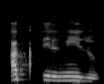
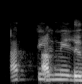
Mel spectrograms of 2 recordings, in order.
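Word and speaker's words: التلميذ: ঠিক এইভাবে লিখেছি, কিন্তু যখন উচ্চারণ করব তখন কেমন জানি এই লামটা উচ্চারণ হয় না। আত তিলমিজু কি হয়েছে? আত তিলমিজু হয়েছে।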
